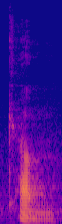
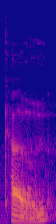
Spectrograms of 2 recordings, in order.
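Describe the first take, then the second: First: The vowel is a short uh sound. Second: The vowel is a long O sound. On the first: The speaker calls it right. "we're making the short sound uh" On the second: The speaker calls it wrong. "not the vowel sound of O, long vowel sound of O"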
